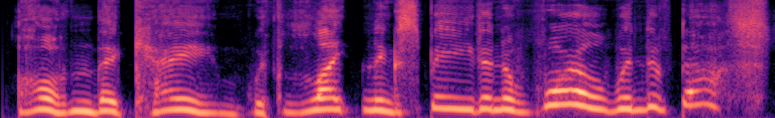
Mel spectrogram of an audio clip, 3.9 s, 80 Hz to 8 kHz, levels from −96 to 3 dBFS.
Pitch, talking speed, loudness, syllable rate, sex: 225 Hz, 170 wpm, -18 LUFS, 3.6 syllables/s, male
